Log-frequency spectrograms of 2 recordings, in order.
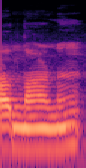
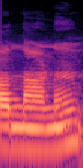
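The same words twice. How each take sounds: No difference in how they are said.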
